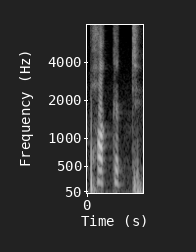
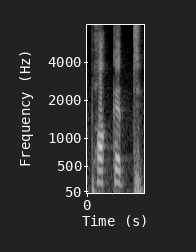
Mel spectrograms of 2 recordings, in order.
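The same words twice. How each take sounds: First: The first p sound is strongly aspirated. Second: The same.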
